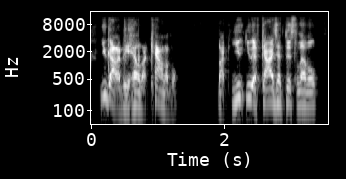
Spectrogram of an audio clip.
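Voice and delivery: play-acted heated rant, held in check, announcer-style yelling. Retelling a video where an announcer yells at the umpire: imitating Hawk Harrelson yelling. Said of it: "where he's just yelling at the umpire".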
